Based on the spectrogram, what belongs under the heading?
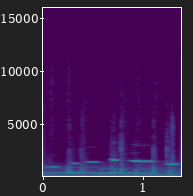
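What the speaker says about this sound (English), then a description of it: "Regulus whistles and charges towards the enemy" Regulus, a character in the video game Reverse: 1999, whistles a quick run of short, bright notes at varying pitch over a low background rumble of game sound.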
